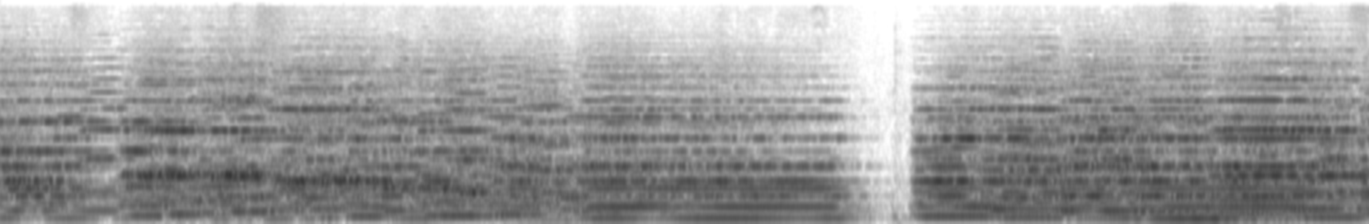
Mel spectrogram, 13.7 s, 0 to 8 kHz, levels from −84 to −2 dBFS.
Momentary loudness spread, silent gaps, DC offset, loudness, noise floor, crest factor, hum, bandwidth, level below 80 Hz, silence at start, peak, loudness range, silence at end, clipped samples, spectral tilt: 6 LU; none; under 0.1%; -24 LUFS; -51 dBFS; 16 dB; none; 7.6 kHz; -48 dBFS; 0 s; -8 dBFS; 4 LU; 0 s; under 0.1%; -7 dB/octave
